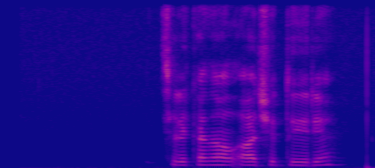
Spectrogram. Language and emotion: Russian, neutral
